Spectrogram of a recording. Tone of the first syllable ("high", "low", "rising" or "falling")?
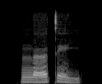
rising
